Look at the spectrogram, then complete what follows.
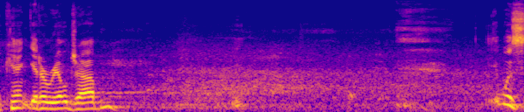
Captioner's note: audience laughing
